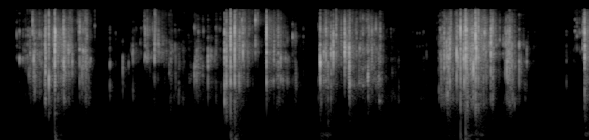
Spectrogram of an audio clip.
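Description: Fingers and a thumbnail pry and break the woody scales off a single palm-sized, dry, gold-painted pine cone. Bright, crisp crackling and snapping comes in several dense bursts with short silences between them. Each burst is sharp and dry, with no low rumble.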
